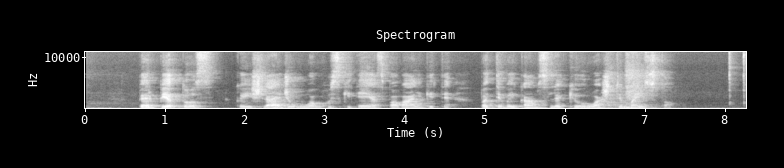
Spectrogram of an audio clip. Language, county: Lithuanian, Kaunas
